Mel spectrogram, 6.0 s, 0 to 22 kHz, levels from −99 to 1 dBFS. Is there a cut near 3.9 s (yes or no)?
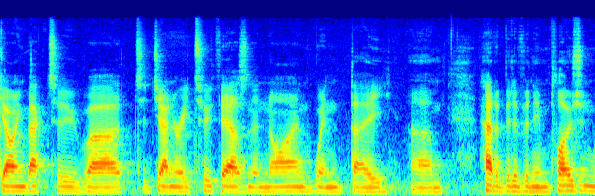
yes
